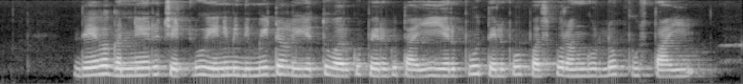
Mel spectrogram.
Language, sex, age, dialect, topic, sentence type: Telugu, female, 25-30, Southern, agriculture, statement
